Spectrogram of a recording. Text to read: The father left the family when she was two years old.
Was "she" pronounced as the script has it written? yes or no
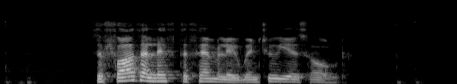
no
